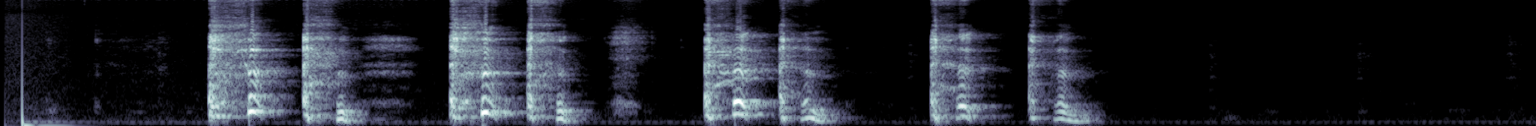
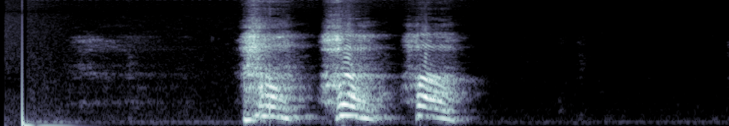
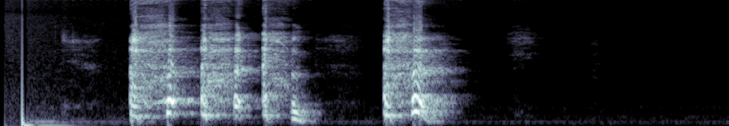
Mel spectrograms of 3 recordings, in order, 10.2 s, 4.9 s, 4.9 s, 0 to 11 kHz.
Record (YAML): three_cough_length: 10.2 s
three_cough_amplitude: 32768
three_cough_signal_mean_std_ratio: 0.36
exhalation_length: 4.9 s
exhalation_amplitude: 32768
exhalation_signal_mean_std_ratio: 0.39
cough_length: 4.9 s
cough_amplitude: 32768
cough_signal_mean_std_ratio: 0.4
survey_phase: beta (2021-08-13 to 2022-03-07)
age: 45-64
gender: Female
wearing_mask: 'No'
symptom_runny_or_blocked_nose: true
symptom_sore_throat: true
symptom_onset: 3 days
smoker_status: Never smoked
respiratory_condition_asthma: false
respiratory_condition_other: false
recruitment_source: Test and Trace
submission_delay: 2 days
covid_test_result: Positive
covid_test_method: RT-qPCR
covid_ct_value: 27.4
covid_ct_gene: ORF1ab gene
covid_ct_mean: 27.9
covid_viral_load: 700 copies/ml
covid_viral_load_category: Minimal viral load (< 10K copies/ml)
